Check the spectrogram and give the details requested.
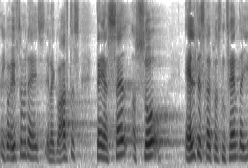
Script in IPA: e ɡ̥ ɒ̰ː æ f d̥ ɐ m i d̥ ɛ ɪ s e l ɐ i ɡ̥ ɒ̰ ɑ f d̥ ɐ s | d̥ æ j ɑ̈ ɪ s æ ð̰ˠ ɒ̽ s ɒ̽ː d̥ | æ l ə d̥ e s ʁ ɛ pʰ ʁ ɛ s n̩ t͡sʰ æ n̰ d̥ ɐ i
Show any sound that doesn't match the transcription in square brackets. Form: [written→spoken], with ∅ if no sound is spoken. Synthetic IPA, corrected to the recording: [e→i] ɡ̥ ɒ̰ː [æ→e] f d̥ ɐ m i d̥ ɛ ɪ s e l ɐ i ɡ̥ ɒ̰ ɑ f d̥ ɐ s | d̥ æ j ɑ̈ ɪ s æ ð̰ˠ ɒ̽ s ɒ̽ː [d̥→∅] | æ l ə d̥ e s ʁ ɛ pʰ ʁ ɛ s n̩ t͡sʰ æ n̰ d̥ ɐ i

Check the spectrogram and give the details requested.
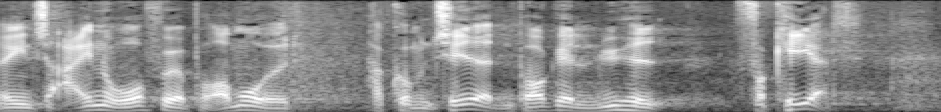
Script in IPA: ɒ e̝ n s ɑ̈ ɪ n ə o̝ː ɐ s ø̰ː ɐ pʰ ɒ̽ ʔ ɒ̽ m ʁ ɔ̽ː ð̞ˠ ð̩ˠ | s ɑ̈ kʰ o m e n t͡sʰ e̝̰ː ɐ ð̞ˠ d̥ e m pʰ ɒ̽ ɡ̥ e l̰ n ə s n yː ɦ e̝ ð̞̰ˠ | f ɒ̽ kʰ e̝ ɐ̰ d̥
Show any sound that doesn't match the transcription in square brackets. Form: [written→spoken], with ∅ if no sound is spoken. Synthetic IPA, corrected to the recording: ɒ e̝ n s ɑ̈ ɪ n ə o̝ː ɐ [s→f] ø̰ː ɐ pʰ ɒ̽ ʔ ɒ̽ m ʁ ɔ̽ː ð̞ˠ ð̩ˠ | [s→h] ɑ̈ kʰ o m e n t͡sʰ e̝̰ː ɐ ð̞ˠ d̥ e [m→n] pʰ ɒ̽ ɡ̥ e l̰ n ə [s→∅] n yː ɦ e̝ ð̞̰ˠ | f ɒ̽ kʰ e̝ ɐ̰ d̥

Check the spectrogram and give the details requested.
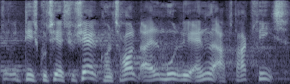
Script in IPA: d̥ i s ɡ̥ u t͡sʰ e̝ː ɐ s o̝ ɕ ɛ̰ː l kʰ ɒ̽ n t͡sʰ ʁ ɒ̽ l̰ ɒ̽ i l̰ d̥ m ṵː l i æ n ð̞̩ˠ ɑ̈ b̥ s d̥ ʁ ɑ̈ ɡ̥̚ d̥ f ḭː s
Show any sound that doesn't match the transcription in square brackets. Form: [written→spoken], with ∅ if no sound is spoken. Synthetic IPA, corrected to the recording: d̥ i s ɡ̥ u t͡sʰ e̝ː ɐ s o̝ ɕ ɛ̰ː l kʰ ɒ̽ n t͡sʰ ʁ ɒ̽ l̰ ɒ̽ [i→æ] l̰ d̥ m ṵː l i æ n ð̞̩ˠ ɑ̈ b̥ s d̥ ʁ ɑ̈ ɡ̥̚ d̥ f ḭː s

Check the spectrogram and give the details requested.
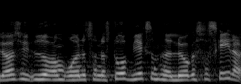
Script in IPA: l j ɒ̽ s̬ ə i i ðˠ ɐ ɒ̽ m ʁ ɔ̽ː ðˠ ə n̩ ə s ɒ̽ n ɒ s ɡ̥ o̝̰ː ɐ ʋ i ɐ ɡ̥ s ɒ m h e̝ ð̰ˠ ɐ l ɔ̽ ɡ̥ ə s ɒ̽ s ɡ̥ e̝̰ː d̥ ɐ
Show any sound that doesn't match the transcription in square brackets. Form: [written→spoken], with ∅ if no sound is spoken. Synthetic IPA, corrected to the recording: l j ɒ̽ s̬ ə i [i→y] ðˠ ɐ ɒ̽ m ʁ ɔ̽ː ðˠ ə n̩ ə s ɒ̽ n ɒ s [ɡ̥→d̥] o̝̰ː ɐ ʋ i ɐ ɡ̥ s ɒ m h e̝ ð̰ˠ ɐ l ɔ̽ ɡ̥ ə s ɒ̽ s ɡ̥ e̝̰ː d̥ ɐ

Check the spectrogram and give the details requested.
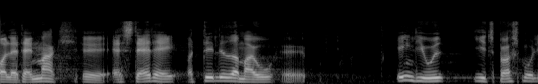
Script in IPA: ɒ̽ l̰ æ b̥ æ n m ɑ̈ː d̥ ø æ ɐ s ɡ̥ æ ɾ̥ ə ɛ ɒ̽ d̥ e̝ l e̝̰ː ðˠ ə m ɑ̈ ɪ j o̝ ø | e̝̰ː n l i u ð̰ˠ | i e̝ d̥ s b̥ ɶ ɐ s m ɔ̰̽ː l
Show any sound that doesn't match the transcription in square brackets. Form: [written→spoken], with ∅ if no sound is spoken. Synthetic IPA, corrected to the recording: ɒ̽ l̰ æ [b̥→d̥] æ n m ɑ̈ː [d̥→ɡ̥] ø æ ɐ s [ɡ̥→d̥] æ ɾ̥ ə ɛ ɒ̽ d̥ e̝ l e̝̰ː ðˠ [ə→ɐ] m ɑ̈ ɪ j o̝ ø | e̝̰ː n l i u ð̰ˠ | i e̝ d̥ s b̥ ɶ ɐ s m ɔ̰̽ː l

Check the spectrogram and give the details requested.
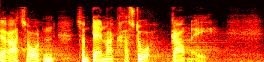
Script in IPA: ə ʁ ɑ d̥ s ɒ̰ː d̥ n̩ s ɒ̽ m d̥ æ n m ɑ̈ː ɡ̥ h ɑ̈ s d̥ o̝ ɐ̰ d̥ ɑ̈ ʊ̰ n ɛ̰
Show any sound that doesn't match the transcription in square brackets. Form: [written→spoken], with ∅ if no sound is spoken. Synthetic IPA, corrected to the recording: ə ʁ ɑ d̥ s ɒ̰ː d̥ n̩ s ɒ̽ m d̥ æ n m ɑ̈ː ɡ̥ h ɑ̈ s d̥ o̝ ɐ̰ [d̥→ɡ̥] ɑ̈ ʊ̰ n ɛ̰

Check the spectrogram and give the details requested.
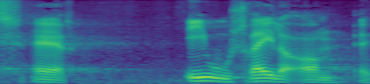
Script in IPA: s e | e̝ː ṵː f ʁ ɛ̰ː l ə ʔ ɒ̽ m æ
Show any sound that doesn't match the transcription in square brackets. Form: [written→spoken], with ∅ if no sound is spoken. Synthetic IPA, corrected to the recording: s [e→æ] | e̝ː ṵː [f→s] ʁ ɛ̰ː l [ə→ɐ] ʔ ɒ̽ m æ

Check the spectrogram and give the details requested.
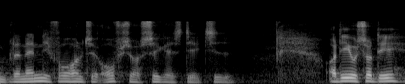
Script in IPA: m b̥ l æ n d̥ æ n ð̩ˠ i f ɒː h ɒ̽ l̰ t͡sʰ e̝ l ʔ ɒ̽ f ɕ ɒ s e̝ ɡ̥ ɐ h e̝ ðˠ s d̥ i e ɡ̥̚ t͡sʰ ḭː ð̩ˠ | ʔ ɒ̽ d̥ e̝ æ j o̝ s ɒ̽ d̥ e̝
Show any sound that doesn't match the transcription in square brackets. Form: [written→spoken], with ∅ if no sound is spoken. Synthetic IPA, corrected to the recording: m b̥ l æ n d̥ æ n ð̩ˠ i f ɒː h ɒ̽ l̰ t͡sʰ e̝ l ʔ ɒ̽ f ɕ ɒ s e̝ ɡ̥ ɐ h e̝ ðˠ s d̥ i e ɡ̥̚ t͡sʰ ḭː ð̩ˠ | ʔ ɒ̽ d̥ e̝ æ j o̝ s ɒ̽ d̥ e̝

